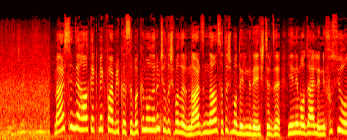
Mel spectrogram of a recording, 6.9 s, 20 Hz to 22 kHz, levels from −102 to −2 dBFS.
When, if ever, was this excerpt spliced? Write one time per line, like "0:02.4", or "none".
0:05.7

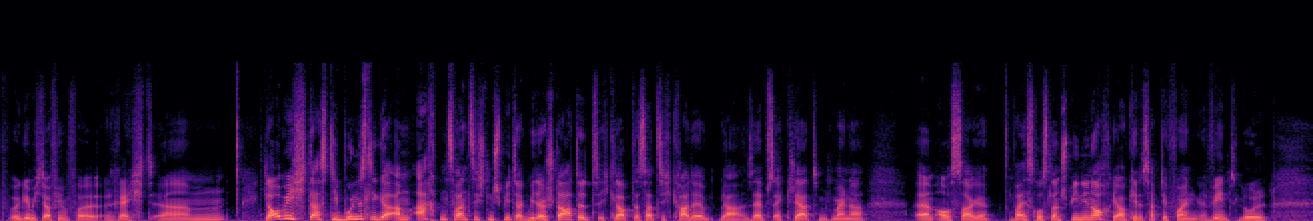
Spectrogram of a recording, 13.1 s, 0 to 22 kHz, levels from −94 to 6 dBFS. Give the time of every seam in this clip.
0:10.0

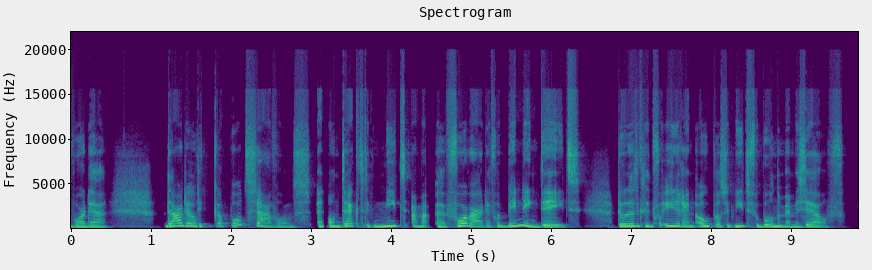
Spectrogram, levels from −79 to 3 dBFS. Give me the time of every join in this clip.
0:01.6
0:03.1
0:03.6
0:04.5
0:05.3
0:07.3
0:08.0

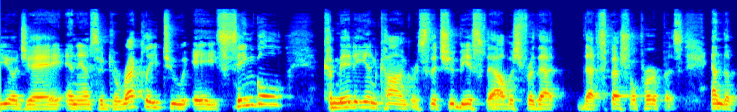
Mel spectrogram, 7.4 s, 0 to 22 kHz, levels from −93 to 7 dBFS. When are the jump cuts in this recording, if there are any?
none

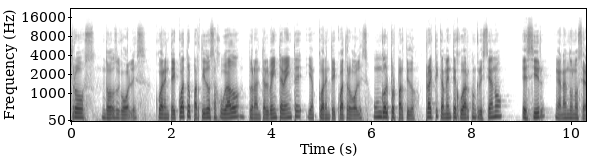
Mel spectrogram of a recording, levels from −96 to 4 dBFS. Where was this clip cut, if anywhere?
0:04.8

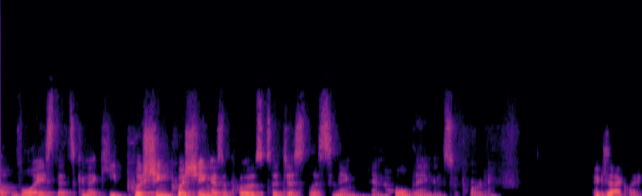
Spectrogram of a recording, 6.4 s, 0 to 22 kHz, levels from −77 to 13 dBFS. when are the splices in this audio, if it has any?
0:01.7

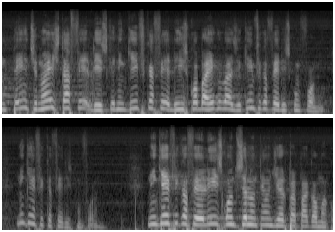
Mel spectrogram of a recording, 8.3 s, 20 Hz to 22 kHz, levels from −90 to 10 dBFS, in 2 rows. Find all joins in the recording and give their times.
none

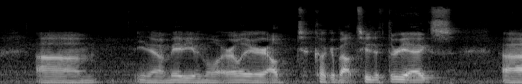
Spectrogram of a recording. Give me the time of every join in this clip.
none

